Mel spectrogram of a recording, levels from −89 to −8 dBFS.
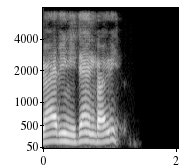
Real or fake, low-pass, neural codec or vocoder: fake; 7.2 kHz; codec, 16 kHz, 1 kbps, FreqCodec, larger model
